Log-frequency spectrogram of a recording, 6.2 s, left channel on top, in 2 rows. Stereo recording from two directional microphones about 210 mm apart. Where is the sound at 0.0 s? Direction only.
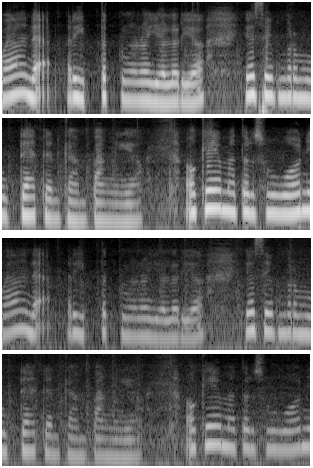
30° left (ahead or behind).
